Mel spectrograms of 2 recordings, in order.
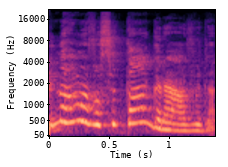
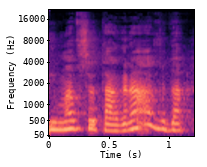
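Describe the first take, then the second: First: "Não" pushed high, insisting she is pregnant; retold doctor firmly insisting, higher; insistent doctor. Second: Said in the usual way. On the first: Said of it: "Aí ele". (médico insistindo, mais agudo) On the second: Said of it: "ele disse".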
